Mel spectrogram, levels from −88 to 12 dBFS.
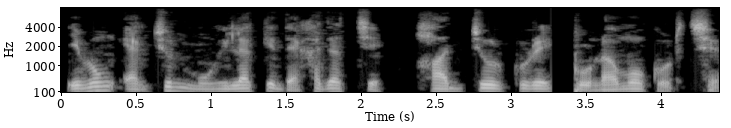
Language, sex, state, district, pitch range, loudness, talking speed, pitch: Bengali, male, West Bengal, Jalpaiguri, 100-115 Hz, -19 LUFS, 135 wpm, 110 Hz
